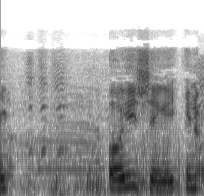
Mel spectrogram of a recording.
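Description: Bleating from a herd of small livestock: quieter calls at first, then one loud quavering bleat from about a second in to near the end.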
